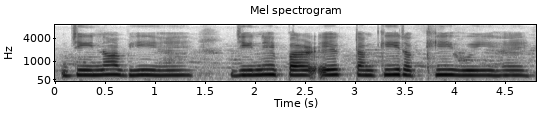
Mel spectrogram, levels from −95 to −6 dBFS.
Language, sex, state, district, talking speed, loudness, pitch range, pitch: Hindi, female, Uttar Pradesh, Lalitpur, 125 wpm, -15 LUFS, 225-240 Hz, 230 Hz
